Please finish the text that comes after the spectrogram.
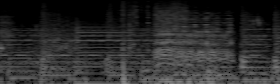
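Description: A horse neighing in the video game Minecraft, a quiet, shaky whinny with a couple of snorting bursts and clip-clop steps, with a faint voice underneath.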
